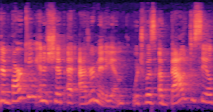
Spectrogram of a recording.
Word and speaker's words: Adramyttium: And it's Adramyttium. Oh, Adramyttium.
